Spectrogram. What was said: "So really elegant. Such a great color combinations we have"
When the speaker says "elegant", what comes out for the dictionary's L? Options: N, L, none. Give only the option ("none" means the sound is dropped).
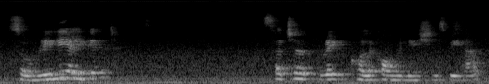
none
